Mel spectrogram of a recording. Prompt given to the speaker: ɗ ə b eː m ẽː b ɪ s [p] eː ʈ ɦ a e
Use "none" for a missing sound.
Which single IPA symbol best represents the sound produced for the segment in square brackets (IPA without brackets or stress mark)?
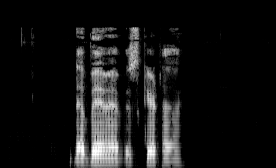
k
